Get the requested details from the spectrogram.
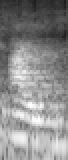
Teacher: donc sans le S, qui est pourtant présent dans la graphie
